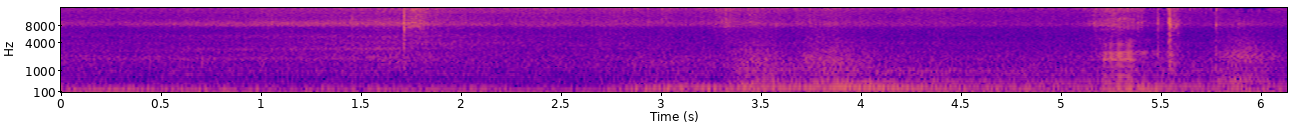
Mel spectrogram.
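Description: A low, steady droning hum that swells about halfway through, with a brief voice sound near the end.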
